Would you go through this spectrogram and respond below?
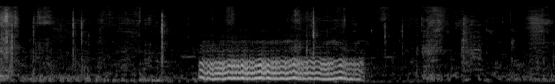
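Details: Kitten making noises while eating: a steady, slightly wavering, tonal cry lasting about one and a half seconds mid-clip, framed by soft clicks and chewing sounds indoors.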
